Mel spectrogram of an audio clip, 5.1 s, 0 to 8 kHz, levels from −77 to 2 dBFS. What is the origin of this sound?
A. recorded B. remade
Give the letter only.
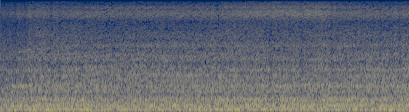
A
